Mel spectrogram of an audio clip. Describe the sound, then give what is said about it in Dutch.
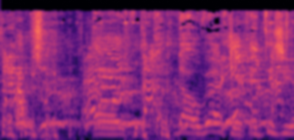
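A large crowd of dogs barks and yips continuously in the background while a man laughs and talks close up over the noisy din. “Het is, er staan hier werkelijk honderden honden zo er geen duizend zijn die staan te wachten op een feestelijk feit.”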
